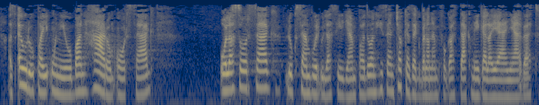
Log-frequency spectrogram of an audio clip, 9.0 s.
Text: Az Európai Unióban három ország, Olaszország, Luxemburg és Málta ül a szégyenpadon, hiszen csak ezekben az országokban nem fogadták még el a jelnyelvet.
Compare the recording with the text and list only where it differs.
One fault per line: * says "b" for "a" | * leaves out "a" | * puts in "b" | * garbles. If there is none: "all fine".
* leaves out "és Málta"
* leaves out "az országokban"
